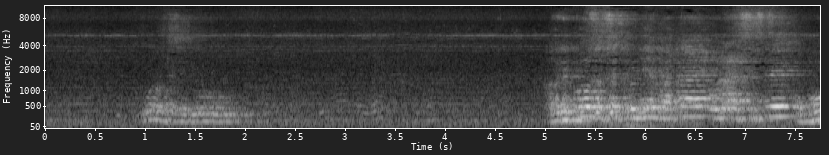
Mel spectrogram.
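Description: A man speaks into a microphone through loudspeakers outdoors, in measured bursts.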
